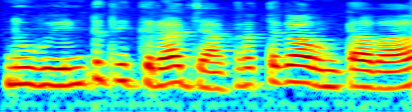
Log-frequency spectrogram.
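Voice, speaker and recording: A woman voicing a grieving young mother who speaks softly and haltingly, in a story reading. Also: fairly high pitch, steady tone, close to an everyday voice. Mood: gentle. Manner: soft, halting. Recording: dull lo-fi recording.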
